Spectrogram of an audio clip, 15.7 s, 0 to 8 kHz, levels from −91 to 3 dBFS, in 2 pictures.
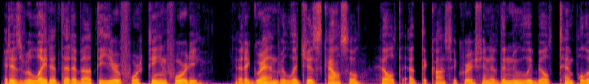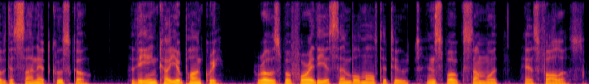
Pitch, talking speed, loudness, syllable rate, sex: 90 Hz, 155 wpm, -20 LUFS, 5.2 syllables/s, male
